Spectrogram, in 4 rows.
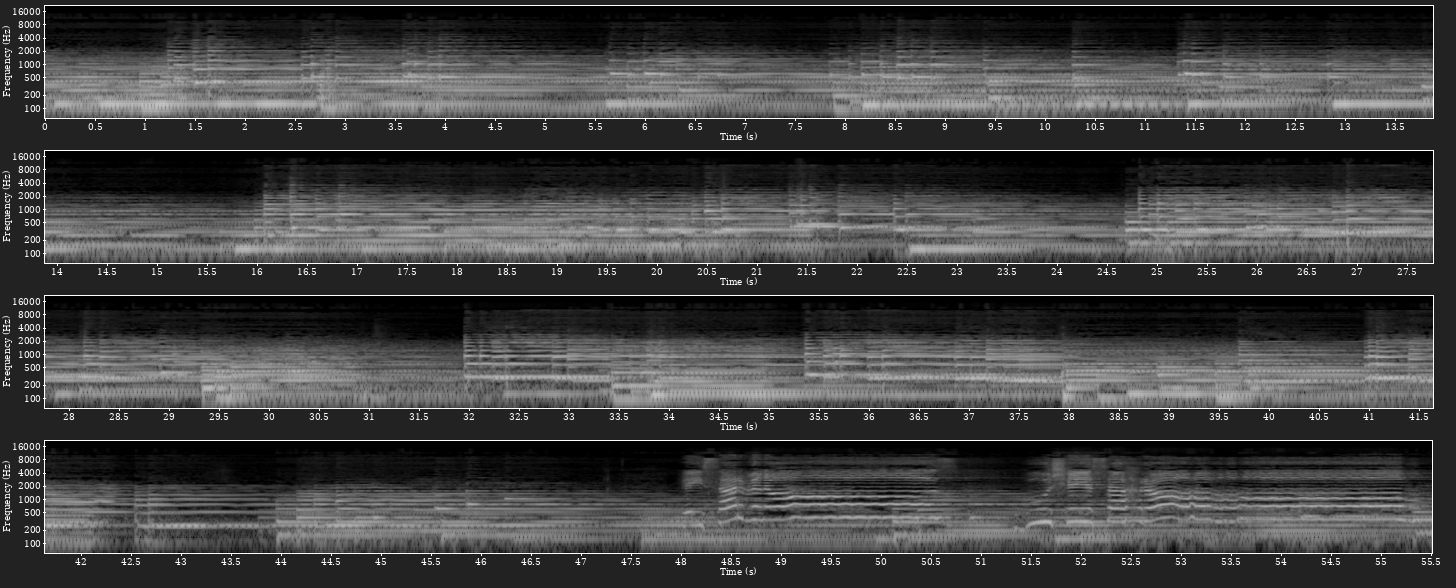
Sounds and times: Music: 0.0s - 55.5s.

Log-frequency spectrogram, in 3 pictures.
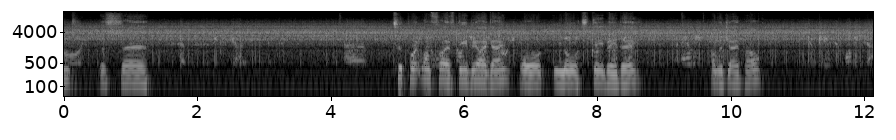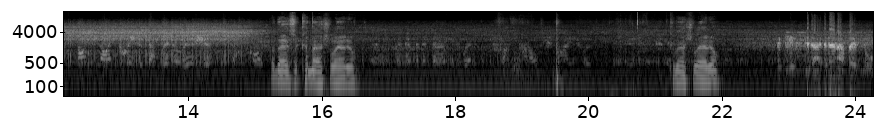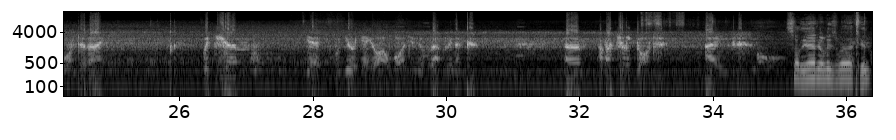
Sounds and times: Speech: 0.0s - 1.3s, 4.2s - 10.5s, 15.2s - 16.6s, 21.2s - 22.0s, 27.9s - 30.5s, 31.8s - 36.3s
Radio: 0.0s - 36.3s.

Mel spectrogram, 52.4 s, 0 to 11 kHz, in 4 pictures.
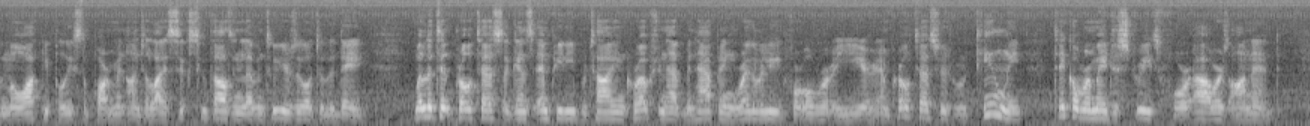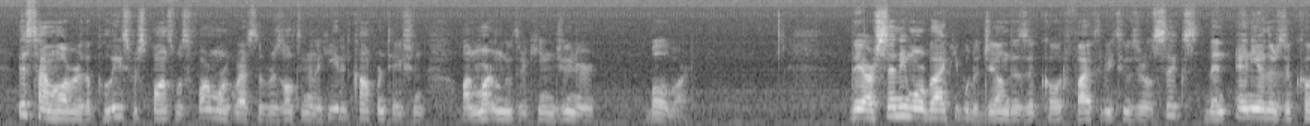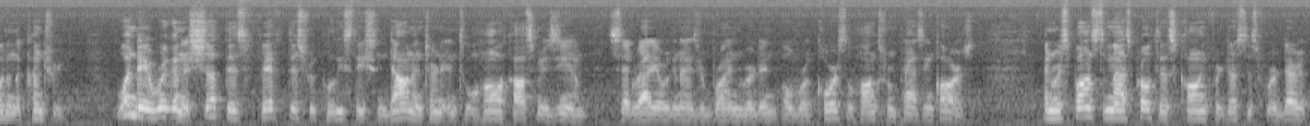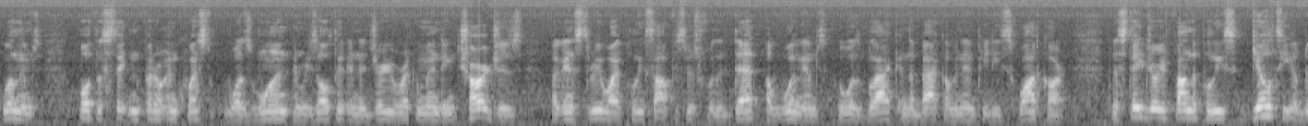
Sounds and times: Speech: 0.0s - 20.1s, 21.6s - 36.0s, 36.6s - 52.3s.

